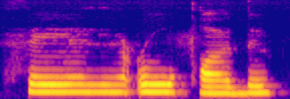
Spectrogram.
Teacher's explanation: ہے، باریک کرتے ہوئے لام ساکن سے ملائیں گے، فی العقد، عین پر ضمہ ہے، ہونٹوں کو مکمل گول کریں گے ، قاف پر فتحہ ہے،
